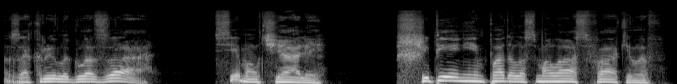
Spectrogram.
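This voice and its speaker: A male narrator reads a historical novel aloud in a grave, measured way. His delivery is slow and his tone mellow and dark, with a dry, close sound. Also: medium pitch, animated, no echo. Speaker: audiobook narrator. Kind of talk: audiobook reading of a historical novel.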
